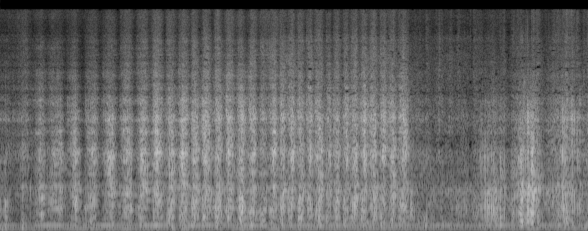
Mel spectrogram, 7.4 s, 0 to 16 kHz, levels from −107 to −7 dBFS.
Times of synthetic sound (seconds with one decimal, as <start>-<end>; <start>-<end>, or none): 0.0-2.4; 2.8-3.5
